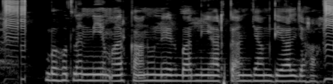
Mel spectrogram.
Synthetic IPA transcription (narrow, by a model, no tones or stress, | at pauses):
bɐɦʊt̪lɐnːijəmaɾkaːnũːnːeːɾbaːd̪nijaːɾt̪ɐnd͡ʒaːmd̪ɪjaːld͡ʒaɦaː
